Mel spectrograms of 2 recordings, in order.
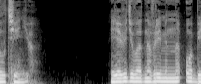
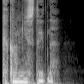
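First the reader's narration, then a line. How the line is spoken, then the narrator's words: Whisper. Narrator (Russian): прошептала я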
